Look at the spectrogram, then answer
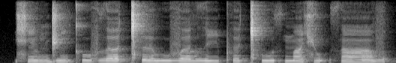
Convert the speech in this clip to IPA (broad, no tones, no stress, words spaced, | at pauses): ɕĩlnd͡ʒĩkʰuvðɜ ǀʰɘ βuvɜlði pʰɘǀʰuθ mãɕuʔθãv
